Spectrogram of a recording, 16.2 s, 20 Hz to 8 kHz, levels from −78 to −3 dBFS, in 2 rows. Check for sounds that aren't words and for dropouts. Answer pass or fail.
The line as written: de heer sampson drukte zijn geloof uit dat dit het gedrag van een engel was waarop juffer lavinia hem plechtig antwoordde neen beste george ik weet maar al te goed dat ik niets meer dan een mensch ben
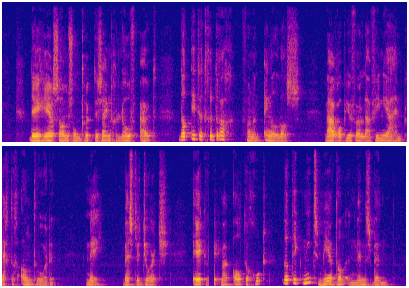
fail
